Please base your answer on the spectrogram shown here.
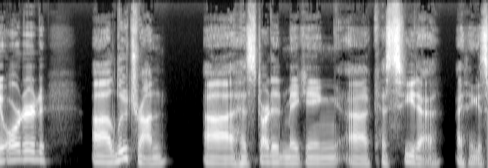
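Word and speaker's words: Caséta: I ordered Lutron has started making Casita, I think is how it's pronounced, light dimmers and switches that are compatible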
